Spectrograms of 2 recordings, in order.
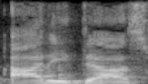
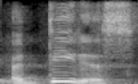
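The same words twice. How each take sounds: First: It uses the pronunciation common outside America. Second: It uses the usual American pronunciation. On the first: The speaker calls it right. "I said Adidas" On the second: The speaker calls it wrong. "here in the States we say Adidas"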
